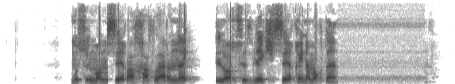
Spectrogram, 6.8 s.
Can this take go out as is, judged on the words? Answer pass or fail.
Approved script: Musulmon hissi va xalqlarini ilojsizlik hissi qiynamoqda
pass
